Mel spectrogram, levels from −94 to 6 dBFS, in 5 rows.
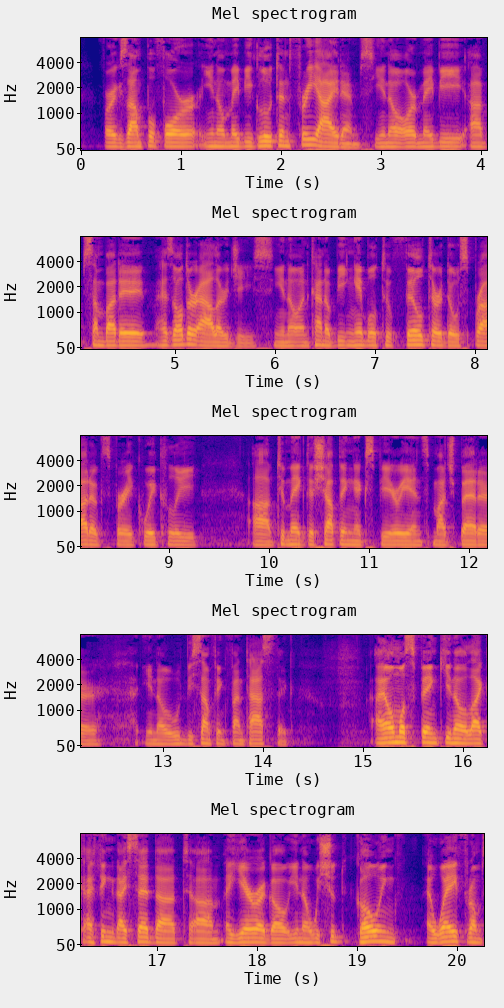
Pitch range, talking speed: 105-120 Hz, 195 wpm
